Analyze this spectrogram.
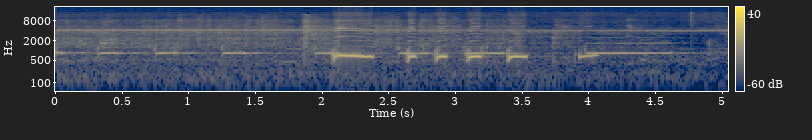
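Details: Bangkok zebra dove singing vigorously in reply to a rival. Faint steady coos lead into a loud phrase: a long opening coo, four quick staccato notes, then a sustained closing note, with gentle cooing after.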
